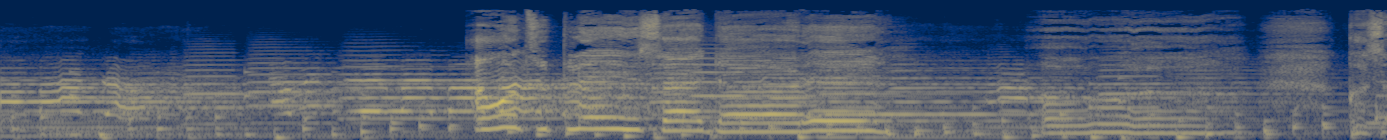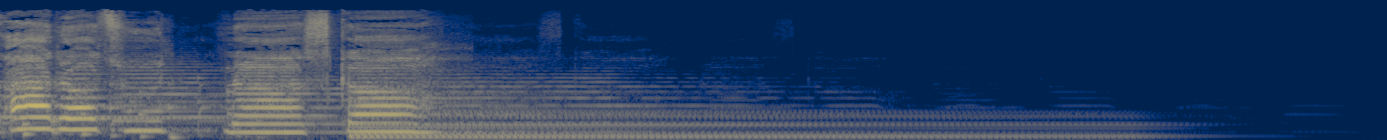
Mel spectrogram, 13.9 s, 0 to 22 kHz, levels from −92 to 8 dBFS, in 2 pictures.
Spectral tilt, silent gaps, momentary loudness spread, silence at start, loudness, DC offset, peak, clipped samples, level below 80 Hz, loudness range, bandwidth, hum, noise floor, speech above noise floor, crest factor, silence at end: -3 dB/octave; none; 19 LU; 0 s; -22 LUFS; under 0.1%; -4 dBFS; under 0.1%; -54 dBFS; 10 LU; 16.5 kHz; 60 Hz at -65 dBFS; -84 dBFS; 62 dB; 20 dB; 2.2 s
